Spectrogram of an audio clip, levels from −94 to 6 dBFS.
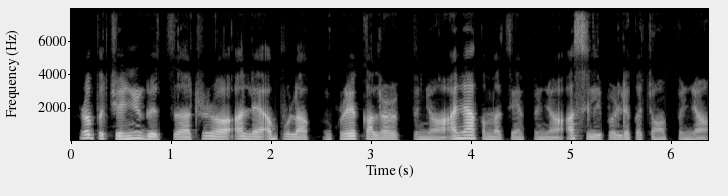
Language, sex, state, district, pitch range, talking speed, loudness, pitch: Rengma, female, Nagaland, Kohima, 125-155 Hz, 195 wpm, -23 LUFS, 135 Hz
